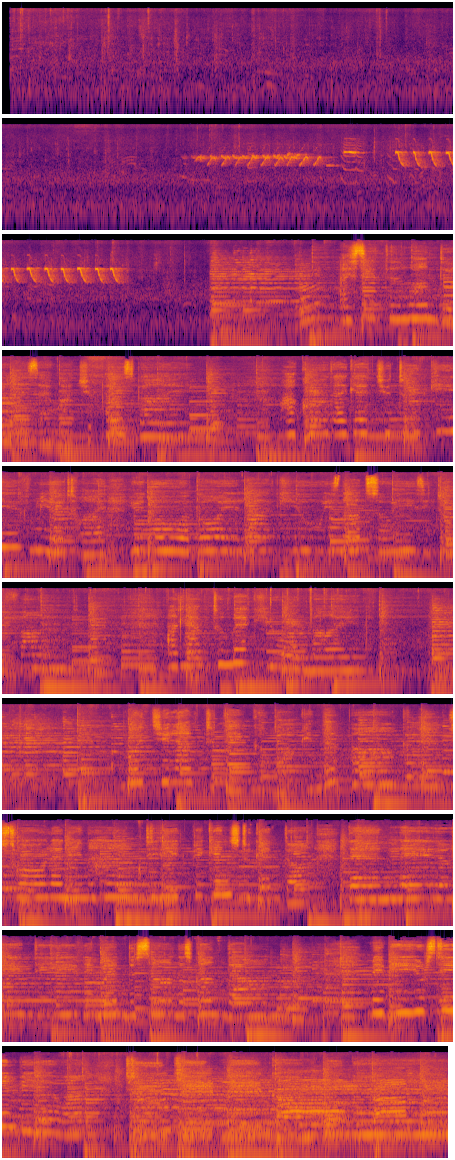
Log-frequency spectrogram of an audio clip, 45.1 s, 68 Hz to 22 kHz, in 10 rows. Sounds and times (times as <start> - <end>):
Walk, footsteps: 0.1 - 6.4.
